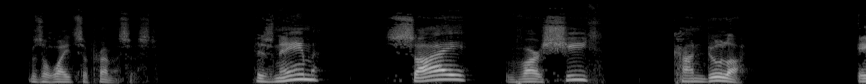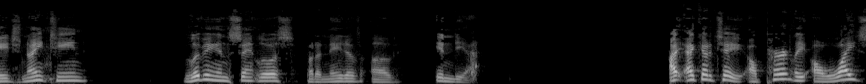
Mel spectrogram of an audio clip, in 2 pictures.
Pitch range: 125-175 Hz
